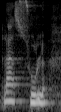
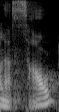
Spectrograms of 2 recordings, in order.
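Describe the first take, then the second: First: The word soul is pronounced the French way. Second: The word soul is pronounced in a non-French way. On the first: The speaker calls it right. "Donc en français, on dit la soul" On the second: The speaker calls it wrong. "Attention à ne pas dire la soul, parce que la soul, euh, euh, c'est pas la prononciation"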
